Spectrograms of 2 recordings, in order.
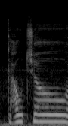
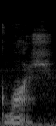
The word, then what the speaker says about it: gouache: You know, I used to say gaucho, or, oh boy, that's a hard, there's no W in the word gouache, but that's how you pronounce it, gouache.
